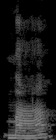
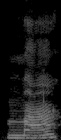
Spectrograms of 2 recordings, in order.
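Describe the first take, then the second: First: The pitch rises from mid to high. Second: The same.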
